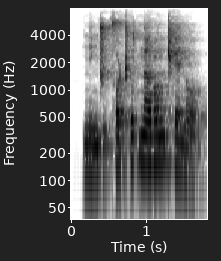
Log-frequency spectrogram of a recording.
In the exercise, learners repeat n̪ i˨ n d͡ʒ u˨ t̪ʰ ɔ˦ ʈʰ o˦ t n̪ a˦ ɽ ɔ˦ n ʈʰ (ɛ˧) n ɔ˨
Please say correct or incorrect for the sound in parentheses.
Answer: correct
